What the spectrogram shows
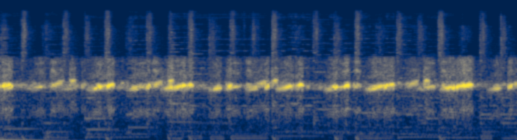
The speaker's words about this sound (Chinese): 其实呀，雌性青蛙从雄性青蛙的叫声中就可以寻找到同类的雄青蛙。只要我们仔细的听一听，也可以从叫声中判断其中的不同。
